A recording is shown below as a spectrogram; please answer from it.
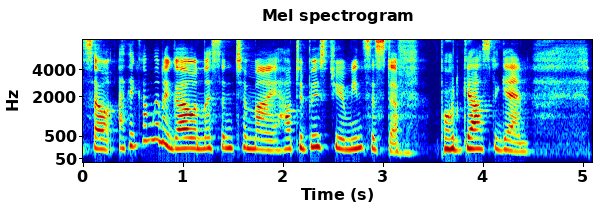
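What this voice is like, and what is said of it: Congested voice with a cold. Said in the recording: “as you can tell, I've got a cold”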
